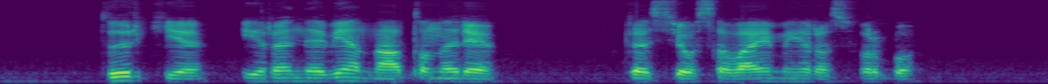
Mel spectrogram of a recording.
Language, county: Lithuanian, Kaunas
